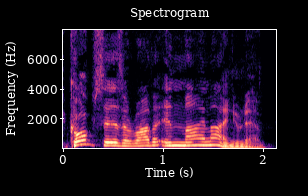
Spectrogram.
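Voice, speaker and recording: An actor playing a breezy, curious gentleman sleuth with an upper-class English accent and jaunty old-fashioned slang, in a radio drama. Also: high-pitched, wildly swooping pitch, normal speed.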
